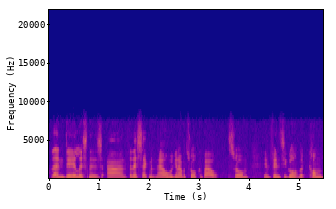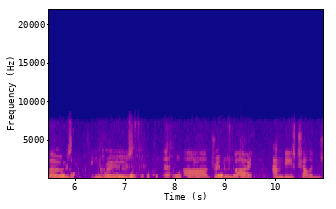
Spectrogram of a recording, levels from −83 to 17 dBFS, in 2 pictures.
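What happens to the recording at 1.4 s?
Nothing goes wrong at 1.4 s: the speech there is intact, carried through the call's microphone processing and Opus codec with the high end stopping at 8 kHz as the call path normally does.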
